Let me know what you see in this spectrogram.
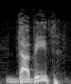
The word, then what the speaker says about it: David: Y deberíamos decir, deberíamos decir David Guetta, no David. – Ah, bueno. – Si él es francés, Bueno, en francés es David. – David. – Así se pronuncia.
